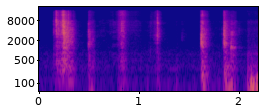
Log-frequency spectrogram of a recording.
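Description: Packaging being handled: a foam sheet set aside and loose plastic wrap over a paper letter crinkling under the hands, in about six brief rustles and taps.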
